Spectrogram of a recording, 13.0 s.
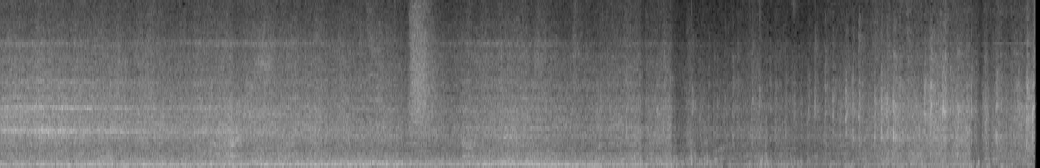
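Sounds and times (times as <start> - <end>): train rolling over track: 0.0 - 13.0
wheels clacking over rail joints: 7.8 - 13.0.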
